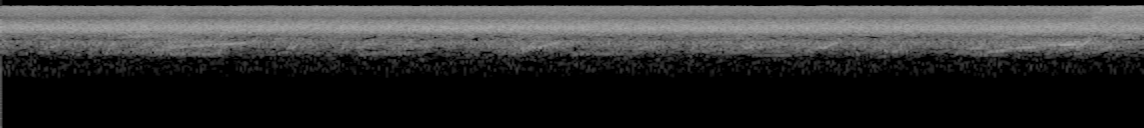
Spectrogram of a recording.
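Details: Cicadas singing in Japan, heard as an unbroken shrill electric hiss, very high and even, swelling slightly near the end; faint scratchy flickers run beneath the steady drone.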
